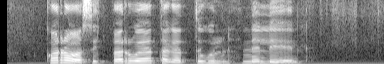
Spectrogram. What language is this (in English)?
Kalenjin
